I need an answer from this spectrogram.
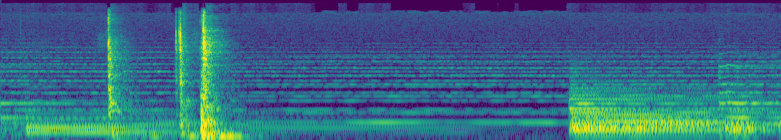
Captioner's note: door thuds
